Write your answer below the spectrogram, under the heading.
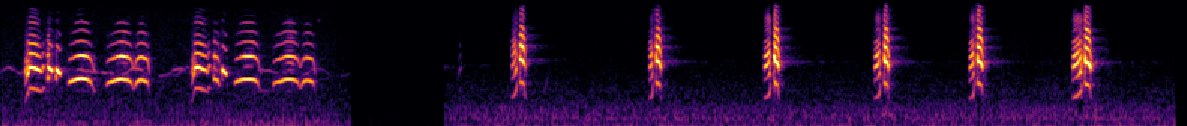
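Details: Willet (Tringa semipalmata), call: announcing an observer's presence loudly.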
